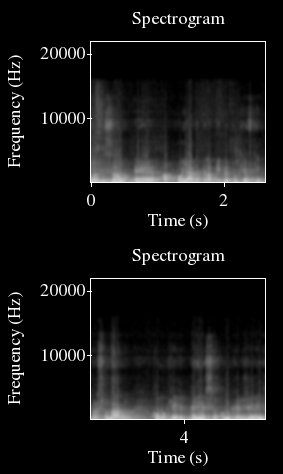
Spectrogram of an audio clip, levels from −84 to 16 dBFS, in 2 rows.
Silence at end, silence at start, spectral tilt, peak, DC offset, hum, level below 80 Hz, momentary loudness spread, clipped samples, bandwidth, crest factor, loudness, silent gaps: 0 s; 0 s; -8 dB/octave; 0 dBFS; under 0.1%; none; -50 dBFS; 6 LU; under 0.1%; 10 kHz; 12 dB; -12 LUFS; none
